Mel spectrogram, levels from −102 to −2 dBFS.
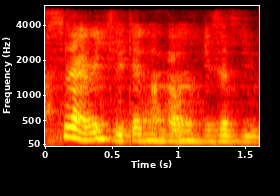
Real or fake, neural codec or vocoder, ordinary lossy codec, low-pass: fake; codec, 24 kHz, 1 kbps, SNAC; AAC, 32 kbps; 5.4 kHz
